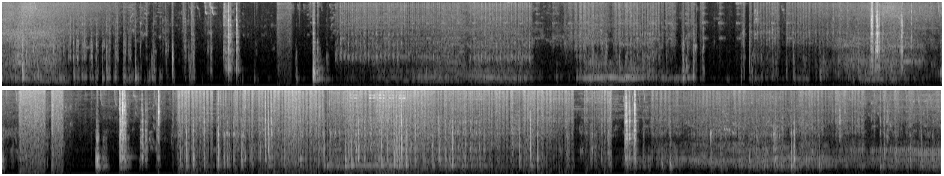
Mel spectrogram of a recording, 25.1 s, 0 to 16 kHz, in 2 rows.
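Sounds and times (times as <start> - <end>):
brush scrubbing plastic trim: 14.8 - 25.0.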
